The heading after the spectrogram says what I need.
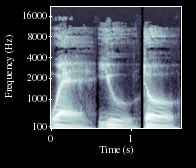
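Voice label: "weyuto", concatenated syllables; Affixing experiment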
